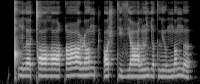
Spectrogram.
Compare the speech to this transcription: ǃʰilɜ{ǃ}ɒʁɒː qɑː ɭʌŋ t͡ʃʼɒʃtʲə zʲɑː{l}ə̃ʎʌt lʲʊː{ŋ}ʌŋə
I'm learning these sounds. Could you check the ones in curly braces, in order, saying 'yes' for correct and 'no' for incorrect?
no, yes, yes

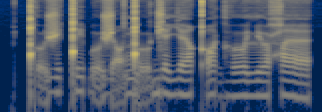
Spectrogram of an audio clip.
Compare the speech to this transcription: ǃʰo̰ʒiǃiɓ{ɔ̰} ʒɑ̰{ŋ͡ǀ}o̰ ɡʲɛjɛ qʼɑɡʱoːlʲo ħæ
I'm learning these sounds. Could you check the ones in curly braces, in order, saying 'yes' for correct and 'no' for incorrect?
no, no

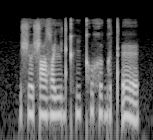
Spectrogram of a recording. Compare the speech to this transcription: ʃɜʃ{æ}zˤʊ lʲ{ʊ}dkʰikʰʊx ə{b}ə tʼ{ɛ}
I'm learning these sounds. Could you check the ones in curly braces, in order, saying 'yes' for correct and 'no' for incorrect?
no, no, no, yes

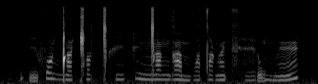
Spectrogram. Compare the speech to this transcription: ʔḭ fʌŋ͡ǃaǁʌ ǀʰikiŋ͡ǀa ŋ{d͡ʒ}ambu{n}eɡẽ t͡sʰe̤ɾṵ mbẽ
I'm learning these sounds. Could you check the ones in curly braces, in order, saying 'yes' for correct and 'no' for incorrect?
no, no

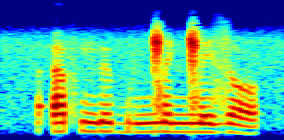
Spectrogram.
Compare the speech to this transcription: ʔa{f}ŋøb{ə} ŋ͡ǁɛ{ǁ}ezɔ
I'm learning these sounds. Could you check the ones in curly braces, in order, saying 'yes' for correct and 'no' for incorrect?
yes, yes, no

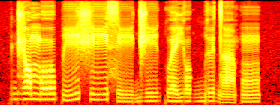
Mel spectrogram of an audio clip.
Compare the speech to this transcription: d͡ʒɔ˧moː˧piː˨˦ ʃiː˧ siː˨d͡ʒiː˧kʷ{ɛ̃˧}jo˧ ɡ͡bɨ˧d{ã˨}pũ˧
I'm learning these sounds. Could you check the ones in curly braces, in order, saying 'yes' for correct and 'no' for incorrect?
no, yes

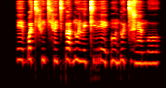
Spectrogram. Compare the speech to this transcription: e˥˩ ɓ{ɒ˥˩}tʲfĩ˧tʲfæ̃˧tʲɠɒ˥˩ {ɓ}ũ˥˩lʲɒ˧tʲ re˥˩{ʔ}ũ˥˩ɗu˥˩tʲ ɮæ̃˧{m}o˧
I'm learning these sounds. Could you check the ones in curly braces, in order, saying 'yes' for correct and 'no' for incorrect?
yes, no, yes, yes

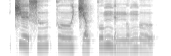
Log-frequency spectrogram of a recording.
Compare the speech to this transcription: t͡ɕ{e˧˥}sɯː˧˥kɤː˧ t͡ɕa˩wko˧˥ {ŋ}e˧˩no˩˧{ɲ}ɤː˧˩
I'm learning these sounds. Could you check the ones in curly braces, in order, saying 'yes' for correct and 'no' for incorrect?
no, yes, no

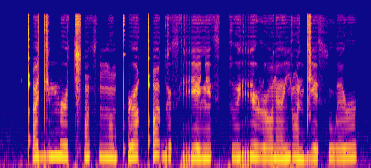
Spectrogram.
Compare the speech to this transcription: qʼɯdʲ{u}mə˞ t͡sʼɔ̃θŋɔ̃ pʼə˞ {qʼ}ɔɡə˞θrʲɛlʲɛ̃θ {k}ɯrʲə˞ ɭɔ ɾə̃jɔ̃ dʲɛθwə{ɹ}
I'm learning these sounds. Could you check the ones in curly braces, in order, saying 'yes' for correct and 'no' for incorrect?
no, yes, yes, yes

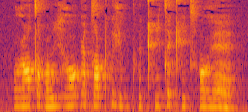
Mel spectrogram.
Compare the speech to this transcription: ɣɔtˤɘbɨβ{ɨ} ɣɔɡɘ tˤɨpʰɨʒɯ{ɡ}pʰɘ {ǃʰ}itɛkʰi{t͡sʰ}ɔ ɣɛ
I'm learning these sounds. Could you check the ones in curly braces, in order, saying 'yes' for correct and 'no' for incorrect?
no, yes, no, yes

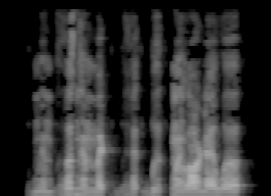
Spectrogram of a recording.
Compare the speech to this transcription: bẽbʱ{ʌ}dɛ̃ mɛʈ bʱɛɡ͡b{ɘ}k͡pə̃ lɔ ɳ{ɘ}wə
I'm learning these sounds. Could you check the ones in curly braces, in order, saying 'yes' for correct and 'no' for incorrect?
no, yes, no

